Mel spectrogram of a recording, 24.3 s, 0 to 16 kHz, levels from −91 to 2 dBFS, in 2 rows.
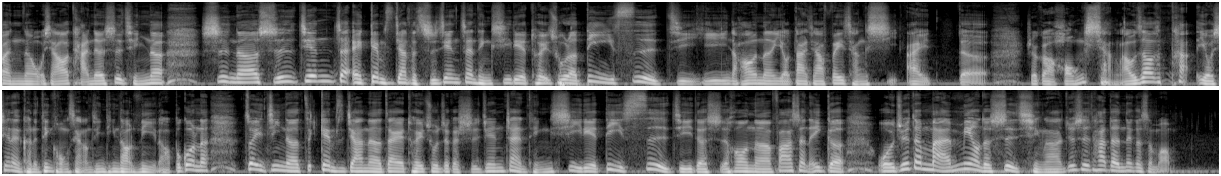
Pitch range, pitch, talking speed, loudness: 120-170 Hz, 135 Hz, 300 characters per minute, -20 LUFS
